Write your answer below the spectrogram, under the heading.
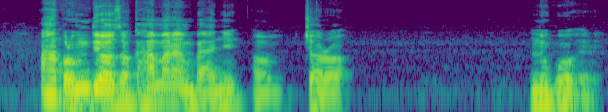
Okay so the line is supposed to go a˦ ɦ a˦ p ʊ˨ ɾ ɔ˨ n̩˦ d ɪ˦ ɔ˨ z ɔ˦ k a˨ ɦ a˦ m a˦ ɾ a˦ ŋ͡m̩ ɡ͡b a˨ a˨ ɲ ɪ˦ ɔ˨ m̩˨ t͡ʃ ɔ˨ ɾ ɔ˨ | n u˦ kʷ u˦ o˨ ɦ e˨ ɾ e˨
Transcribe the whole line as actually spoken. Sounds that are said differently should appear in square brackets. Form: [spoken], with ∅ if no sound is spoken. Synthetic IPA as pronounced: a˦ ɦ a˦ p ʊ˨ ɾ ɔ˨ [m̩˦] d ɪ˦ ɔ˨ z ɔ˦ k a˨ ɦ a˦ m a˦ ɾ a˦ ŋ͡m̩ ɡ͡b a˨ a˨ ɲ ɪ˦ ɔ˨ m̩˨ t͡ʃ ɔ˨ ɾ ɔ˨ | n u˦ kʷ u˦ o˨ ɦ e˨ ɾ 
